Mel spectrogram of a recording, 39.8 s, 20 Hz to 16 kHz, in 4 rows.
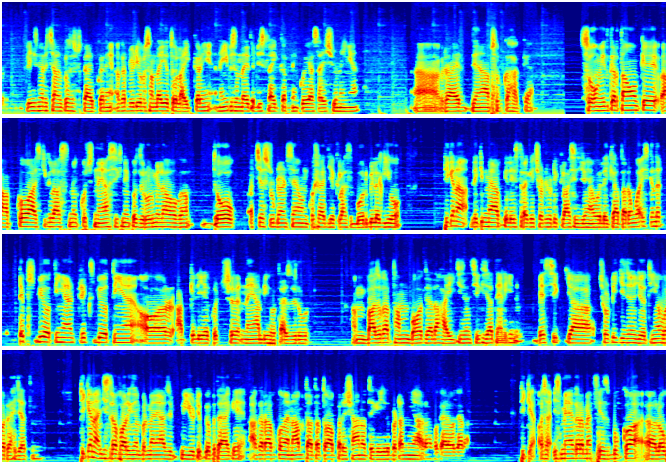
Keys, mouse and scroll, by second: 32.2 click, 38.5-39.5 drag.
